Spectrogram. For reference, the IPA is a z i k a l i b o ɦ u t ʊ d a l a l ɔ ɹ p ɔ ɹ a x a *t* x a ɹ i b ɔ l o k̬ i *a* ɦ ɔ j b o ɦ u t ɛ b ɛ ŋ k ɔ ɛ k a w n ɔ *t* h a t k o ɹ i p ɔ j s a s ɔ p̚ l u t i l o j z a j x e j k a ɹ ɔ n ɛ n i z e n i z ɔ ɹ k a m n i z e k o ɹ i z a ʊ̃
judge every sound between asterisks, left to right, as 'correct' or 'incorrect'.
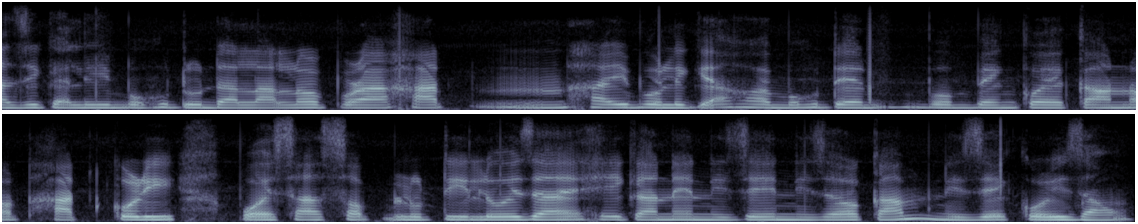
correct, correct, correct

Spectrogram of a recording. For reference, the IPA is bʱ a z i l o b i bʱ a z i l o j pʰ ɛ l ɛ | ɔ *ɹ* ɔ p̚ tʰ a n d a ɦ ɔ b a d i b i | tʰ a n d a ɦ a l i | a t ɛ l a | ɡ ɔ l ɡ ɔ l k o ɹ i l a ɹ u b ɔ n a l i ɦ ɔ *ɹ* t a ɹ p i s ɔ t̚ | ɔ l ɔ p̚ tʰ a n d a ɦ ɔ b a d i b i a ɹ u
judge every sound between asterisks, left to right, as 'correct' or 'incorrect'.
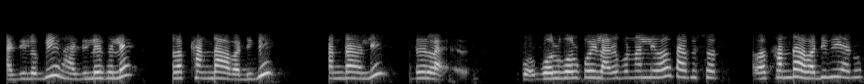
incorrect: l, incorrect: l

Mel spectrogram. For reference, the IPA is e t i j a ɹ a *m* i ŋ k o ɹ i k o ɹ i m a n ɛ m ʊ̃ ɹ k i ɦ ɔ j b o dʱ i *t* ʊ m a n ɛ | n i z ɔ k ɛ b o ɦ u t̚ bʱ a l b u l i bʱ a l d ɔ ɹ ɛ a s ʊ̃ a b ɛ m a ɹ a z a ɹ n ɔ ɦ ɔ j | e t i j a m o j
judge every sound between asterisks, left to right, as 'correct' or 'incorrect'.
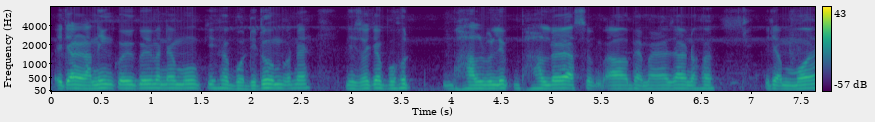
incorrect: n, correct

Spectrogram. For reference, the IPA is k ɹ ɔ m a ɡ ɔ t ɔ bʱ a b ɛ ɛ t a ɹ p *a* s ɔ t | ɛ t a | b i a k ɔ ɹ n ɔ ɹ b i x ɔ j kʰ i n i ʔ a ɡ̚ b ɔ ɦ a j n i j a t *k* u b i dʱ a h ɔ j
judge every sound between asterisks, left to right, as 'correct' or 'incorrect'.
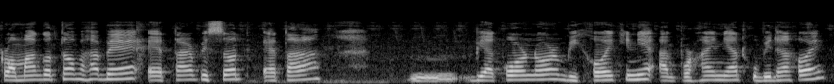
incorrect: i, incorrect: x

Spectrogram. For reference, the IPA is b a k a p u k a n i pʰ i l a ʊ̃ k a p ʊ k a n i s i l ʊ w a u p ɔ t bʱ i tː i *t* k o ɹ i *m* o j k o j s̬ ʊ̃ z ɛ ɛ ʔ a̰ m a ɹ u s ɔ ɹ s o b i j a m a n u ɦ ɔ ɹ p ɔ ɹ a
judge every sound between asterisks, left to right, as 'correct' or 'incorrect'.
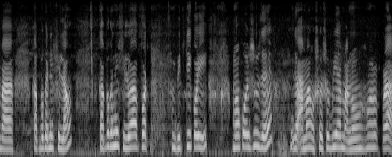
incorrect: none, correct

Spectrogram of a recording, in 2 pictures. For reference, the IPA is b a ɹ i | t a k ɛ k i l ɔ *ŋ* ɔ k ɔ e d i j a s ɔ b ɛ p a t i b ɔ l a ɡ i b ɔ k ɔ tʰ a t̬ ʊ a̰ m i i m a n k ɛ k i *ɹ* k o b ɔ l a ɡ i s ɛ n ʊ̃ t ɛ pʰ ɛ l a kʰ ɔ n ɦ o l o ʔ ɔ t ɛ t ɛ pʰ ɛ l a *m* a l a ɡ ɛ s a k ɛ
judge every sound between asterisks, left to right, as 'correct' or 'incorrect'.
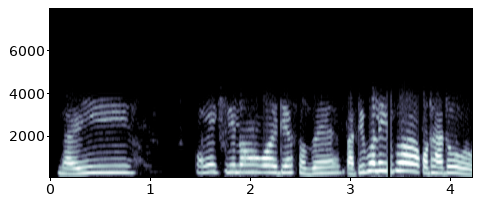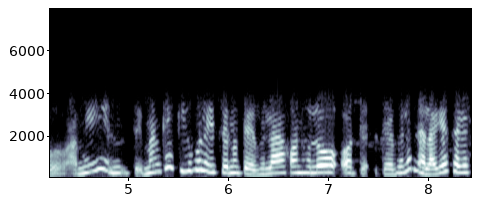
correct, incorrect: none, incorrect: n

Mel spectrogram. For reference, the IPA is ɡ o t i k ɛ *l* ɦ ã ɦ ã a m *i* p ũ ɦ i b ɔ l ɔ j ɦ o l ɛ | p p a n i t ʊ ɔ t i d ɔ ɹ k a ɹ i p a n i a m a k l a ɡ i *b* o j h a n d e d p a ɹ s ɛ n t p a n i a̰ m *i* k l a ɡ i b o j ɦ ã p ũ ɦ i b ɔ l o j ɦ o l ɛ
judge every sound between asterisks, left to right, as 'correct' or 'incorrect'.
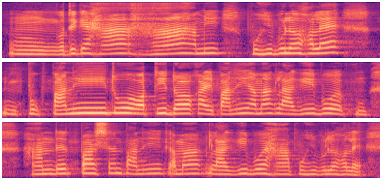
incorrect: none, correct, correct, incorrect: a

